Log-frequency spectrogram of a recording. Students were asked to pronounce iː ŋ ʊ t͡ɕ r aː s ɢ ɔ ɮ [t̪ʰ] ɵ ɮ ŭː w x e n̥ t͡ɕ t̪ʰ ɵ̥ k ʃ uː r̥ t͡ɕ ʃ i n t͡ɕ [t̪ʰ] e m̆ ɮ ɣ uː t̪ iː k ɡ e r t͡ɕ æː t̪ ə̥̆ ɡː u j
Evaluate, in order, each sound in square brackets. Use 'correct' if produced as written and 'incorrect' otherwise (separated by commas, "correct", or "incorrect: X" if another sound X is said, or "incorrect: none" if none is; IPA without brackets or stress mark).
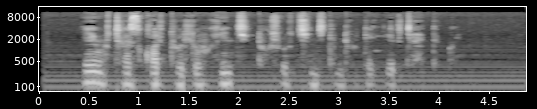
correct, correct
